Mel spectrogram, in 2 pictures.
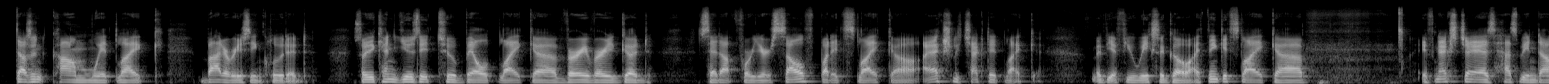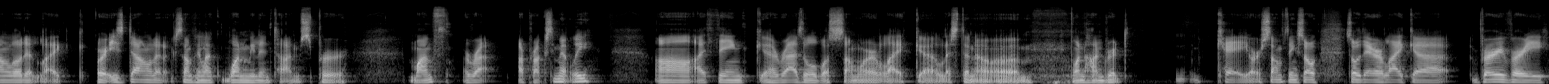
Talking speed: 160 wpm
